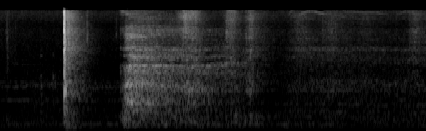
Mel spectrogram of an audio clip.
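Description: A folding pocket knife turned around in the hand, with one sharp click about a third of a second in, followed by a brief hiss that fades away.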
